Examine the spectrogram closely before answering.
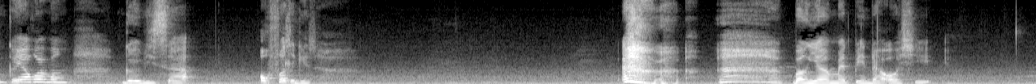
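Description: A young woman talks close to a microphone in short bursts, with animation.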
